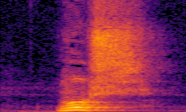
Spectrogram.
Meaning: 1. mush, pulp (of food) 2. mom, mother
- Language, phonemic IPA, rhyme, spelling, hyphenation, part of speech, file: Dutch, /mus/, -us, moes, moes, noun, Nl-moes.ogg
